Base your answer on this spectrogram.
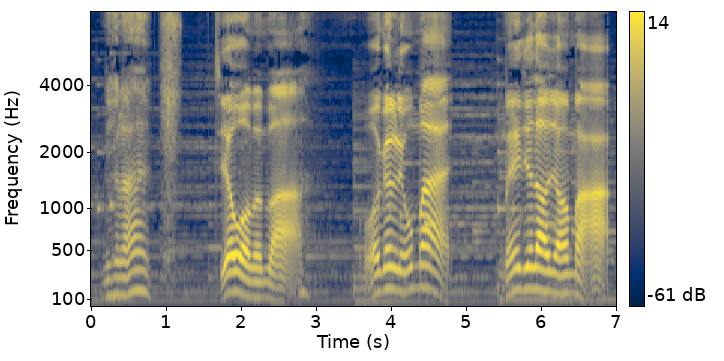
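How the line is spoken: Crying on the phone. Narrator (Chinese): 我哭着给张轩打电话

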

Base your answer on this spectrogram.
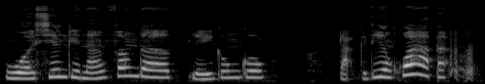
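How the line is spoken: Old man sighing. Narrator (Chinese): 冬爷爷叹了口气说

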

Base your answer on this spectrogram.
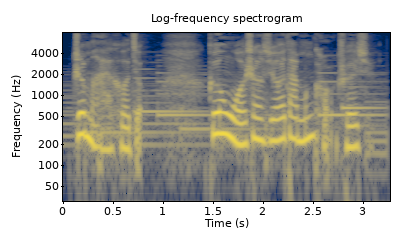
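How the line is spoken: Slight smile. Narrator (Chinese): 张小淼 微微一笑说

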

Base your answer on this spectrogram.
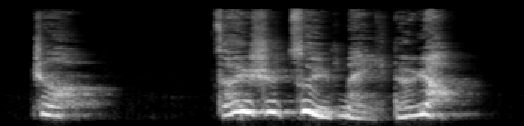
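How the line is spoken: Admiring exclamation in unison. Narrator (Chinese): 都不约而同地赞叹

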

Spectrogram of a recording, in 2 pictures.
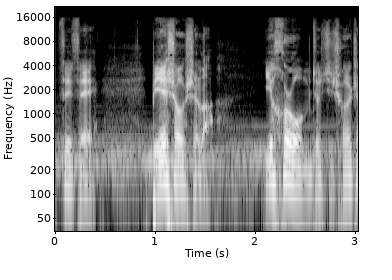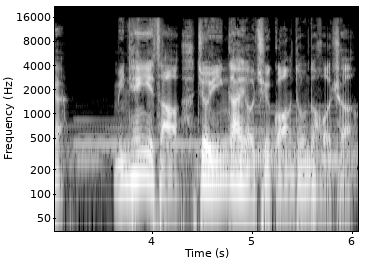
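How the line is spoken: Soft, worried. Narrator (Chinese): 苏阳的心里边还是怕耽误了唐杰的病情，轻声说道

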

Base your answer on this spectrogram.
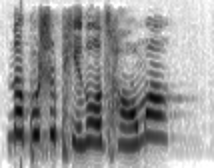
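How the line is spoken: Loud puppet voice. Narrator (Chinese): 其中一个小木偶大声说

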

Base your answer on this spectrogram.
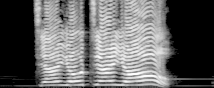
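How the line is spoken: Loud cheering shout. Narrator (Chinese): 我也大声喊

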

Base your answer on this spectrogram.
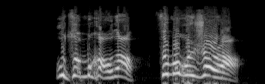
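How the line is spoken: Furious shouting. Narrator (Chinese): 河狸先生是个坏脾气的叔叔 立刻暴跳如雷，对着可可大喊大叫起来

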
